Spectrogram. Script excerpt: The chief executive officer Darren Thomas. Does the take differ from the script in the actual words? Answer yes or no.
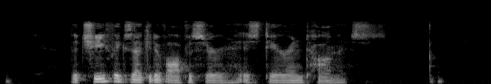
yes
